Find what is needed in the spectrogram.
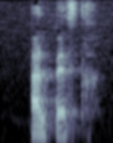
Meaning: alpine
- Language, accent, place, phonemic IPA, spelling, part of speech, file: French, France, Lyon, /al.pɛstʁ/, alpestre, adjective, LL-Q150 (fra)-alpestre.wav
